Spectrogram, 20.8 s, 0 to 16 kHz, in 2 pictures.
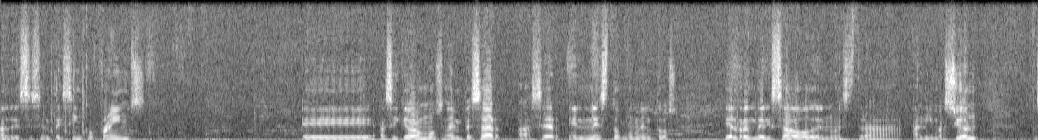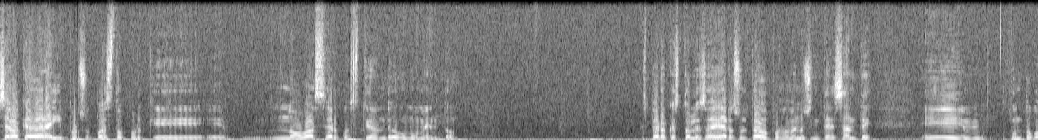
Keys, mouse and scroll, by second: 0.5 KP_6, 0.7 KP_Enter, 2.4-3.3 scroll down 2, 3.5-4.2 scroll up 3, 4.8 click.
